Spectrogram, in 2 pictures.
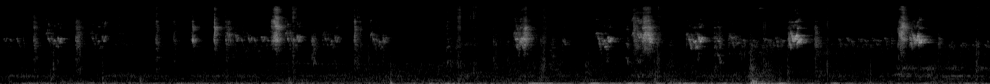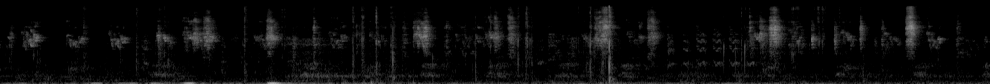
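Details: Peanut, a 3-year-old pet squirrel raised from three weeks old after being found on the street, gets into his favourite chickpea pods; high squeaky chirps and chatter burst out in quick irregular clusters across a light background rustle.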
